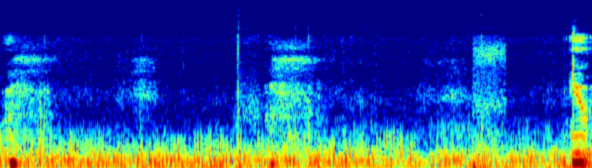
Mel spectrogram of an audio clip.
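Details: Several foster kittens climbing on a person on a bed purr steadily, a low rumbling drone that runs unbroken throughout, while the person talks softly nearby.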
